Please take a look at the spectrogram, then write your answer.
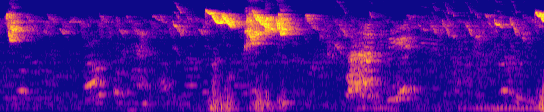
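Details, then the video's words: Pleci (white-eye) giving ngriwik chatter as training sound: high, thin twittering throughout, with a couple of louder, harsher bursts and some lower rustling noises. "Penggacor Pleci NGRIWIK"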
